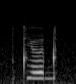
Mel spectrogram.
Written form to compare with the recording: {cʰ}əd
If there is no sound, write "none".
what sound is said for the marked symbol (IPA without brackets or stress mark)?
tʲ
